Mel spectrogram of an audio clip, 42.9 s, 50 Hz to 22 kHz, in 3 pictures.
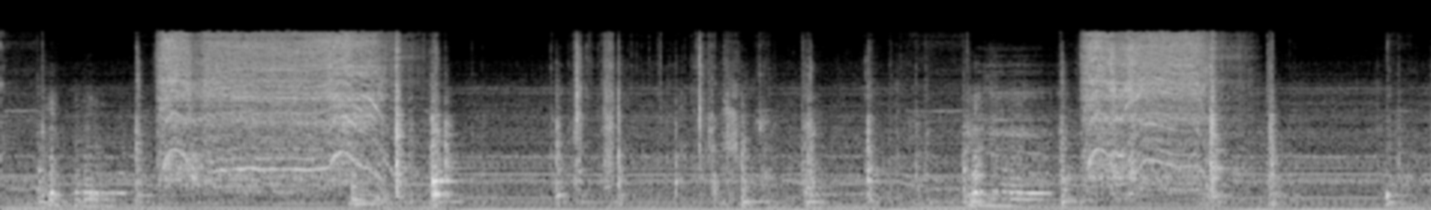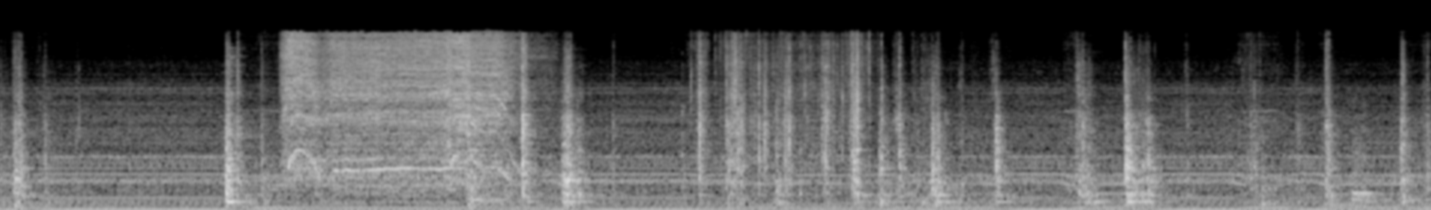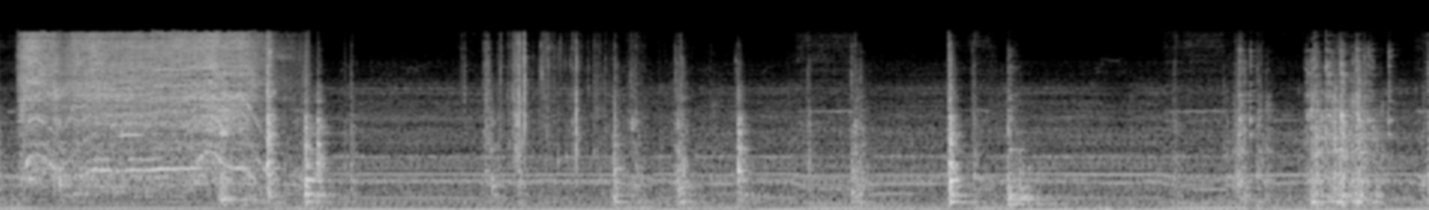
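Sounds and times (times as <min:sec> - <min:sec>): excavator engine running: 0:00.0 - 0:42.9
hydraulic saw cutting log: 0:00.8 - 0:04.6, 0:05.5 - 0:08.2, 0:09.6 - 0:12.8, 0:16.6 - 0:20.2, 0:21.1 - 0:24.4, 0:28.3 - 0:32.0, 0:33.2 - 0:36.1
wood splitting and falling: 0:05.5 - 0:08.2, 0:16.6 - 0:20.2, 0:21.1 - 0:24.4, 0:28.8 - 0:31.9, 0:33.2 - 0:35.6.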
